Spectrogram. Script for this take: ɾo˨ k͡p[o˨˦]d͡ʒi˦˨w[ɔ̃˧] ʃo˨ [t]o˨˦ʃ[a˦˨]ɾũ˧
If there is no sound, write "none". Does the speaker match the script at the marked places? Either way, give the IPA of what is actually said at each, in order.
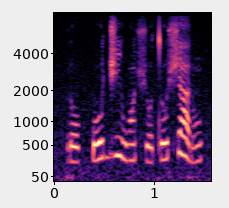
o˨˦, ɔ̃˧, t, a˦˨

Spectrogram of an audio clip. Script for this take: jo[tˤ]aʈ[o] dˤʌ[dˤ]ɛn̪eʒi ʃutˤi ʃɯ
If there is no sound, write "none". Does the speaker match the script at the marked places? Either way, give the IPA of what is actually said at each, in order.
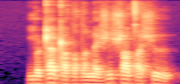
ʈ, o, dˤ

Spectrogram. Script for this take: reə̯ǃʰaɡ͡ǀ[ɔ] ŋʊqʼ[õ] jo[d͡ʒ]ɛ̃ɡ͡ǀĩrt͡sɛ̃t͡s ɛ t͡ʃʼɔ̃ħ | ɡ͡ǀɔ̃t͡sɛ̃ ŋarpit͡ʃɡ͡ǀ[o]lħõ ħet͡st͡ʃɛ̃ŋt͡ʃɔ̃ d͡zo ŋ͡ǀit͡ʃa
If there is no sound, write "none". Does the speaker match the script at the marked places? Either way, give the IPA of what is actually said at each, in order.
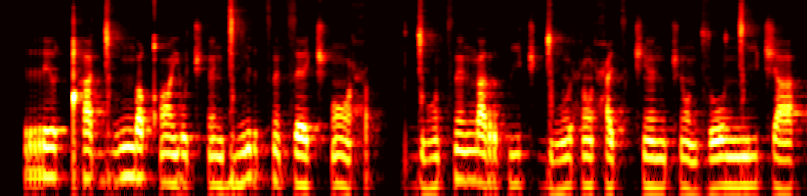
ʊ, ɔ̃, t͡ʃʼ, õ

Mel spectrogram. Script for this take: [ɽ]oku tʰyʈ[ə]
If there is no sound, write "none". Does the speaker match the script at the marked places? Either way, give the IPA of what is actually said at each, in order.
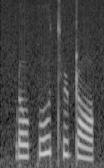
ɽ, ɔ

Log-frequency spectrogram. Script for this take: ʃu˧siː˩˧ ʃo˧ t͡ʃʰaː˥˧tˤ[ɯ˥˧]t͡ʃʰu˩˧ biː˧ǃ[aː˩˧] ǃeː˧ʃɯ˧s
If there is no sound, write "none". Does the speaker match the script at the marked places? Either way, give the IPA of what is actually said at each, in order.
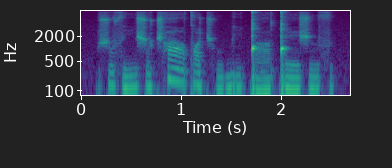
ɯ˧, aː˩˧

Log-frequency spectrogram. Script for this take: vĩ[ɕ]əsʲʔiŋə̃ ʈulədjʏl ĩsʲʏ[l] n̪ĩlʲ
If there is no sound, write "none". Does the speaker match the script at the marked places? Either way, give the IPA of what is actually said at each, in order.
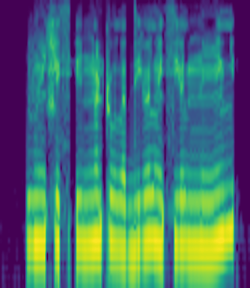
ɕ, l

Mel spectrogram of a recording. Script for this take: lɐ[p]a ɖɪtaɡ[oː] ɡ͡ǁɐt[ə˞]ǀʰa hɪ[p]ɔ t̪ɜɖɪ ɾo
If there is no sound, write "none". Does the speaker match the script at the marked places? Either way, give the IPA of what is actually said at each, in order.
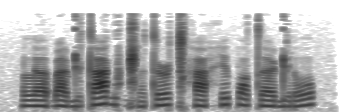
ɓ, o, ə˞, p

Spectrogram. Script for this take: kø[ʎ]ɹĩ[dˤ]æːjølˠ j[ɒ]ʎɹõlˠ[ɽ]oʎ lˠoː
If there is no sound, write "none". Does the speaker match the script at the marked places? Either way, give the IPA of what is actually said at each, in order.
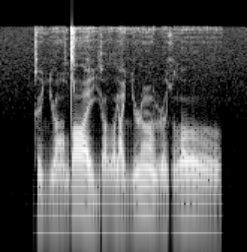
ʎ, dˤ, ɑ, ɭ

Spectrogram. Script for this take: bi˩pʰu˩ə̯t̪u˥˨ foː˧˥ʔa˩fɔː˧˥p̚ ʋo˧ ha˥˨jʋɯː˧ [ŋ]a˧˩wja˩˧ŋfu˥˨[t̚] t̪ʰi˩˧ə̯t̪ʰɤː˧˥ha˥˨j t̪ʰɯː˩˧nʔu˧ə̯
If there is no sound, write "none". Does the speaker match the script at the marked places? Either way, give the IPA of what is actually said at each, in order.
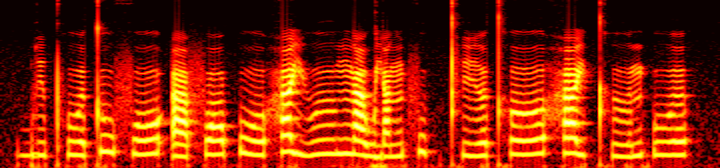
ŋ, p̚

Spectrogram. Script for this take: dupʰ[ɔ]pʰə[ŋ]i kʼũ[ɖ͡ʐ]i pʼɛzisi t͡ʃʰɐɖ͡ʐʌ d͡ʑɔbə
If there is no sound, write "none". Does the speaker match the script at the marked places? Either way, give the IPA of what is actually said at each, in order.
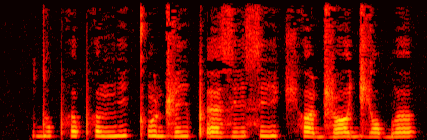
ə, ŋ, ɖ͡ʐ

